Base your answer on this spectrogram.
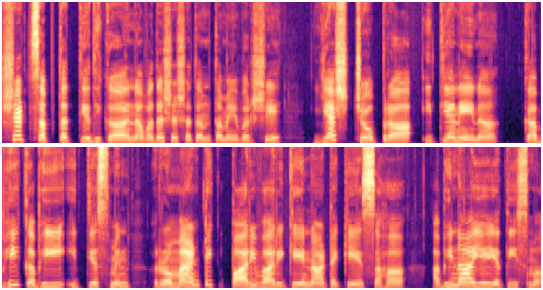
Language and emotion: Sanskrit, neutral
